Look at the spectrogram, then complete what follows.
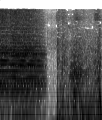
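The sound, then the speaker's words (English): A train blasts a long, loud horn, then a heavy rumbling roar follows as it rushes past on the tracks of a busy railway line, watched from the verge beside it. “Hello, I'm Ross Kemp, on trains, and I'm on the verge, next to a busy railway line, filming and viewing trains through my binoculars.”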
